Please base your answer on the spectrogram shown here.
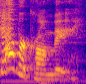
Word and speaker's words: Abercrombie: two different pronunciations yeah so it sounded like tony was going with the abercrombie like the way we would say it abercrombie but simon has perhaps it's more of the authentic pronunciation i'm not sure if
